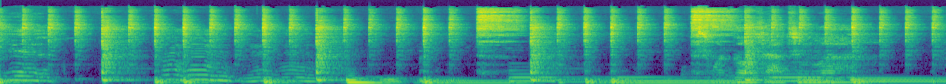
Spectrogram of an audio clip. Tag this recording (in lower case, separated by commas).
music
